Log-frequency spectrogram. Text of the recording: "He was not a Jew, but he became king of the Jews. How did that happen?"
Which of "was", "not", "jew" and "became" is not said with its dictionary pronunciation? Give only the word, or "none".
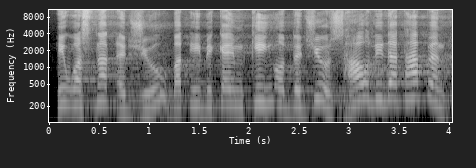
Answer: was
